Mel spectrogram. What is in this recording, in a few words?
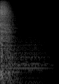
DOWN, DOWN KIT 78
